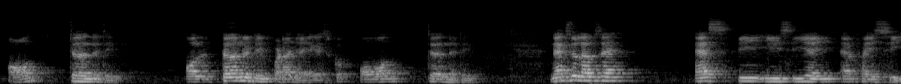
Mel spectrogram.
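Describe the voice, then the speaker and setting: A man giving a recorded pronunciation lecture, spelling words out letter by letter and drawing out each correct form slowly. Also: medium pitch. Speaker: English pronunciation teacher. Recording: dull, roomy sound from a distant mic.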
